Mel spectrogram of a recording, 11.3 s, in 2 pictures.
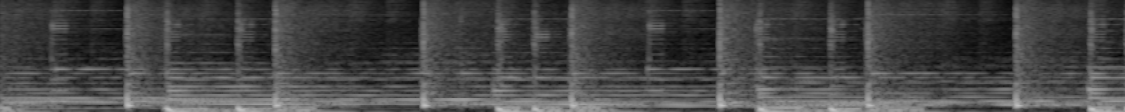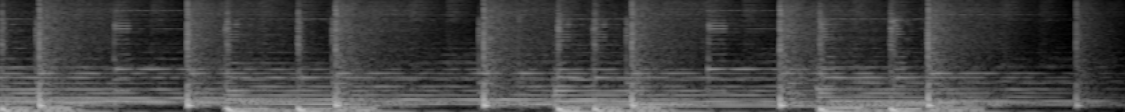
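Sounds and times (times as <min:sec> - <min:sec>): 
drums with Roland SRV 2000 non-linear reverb: 0:00.0 - 0:11.2.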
